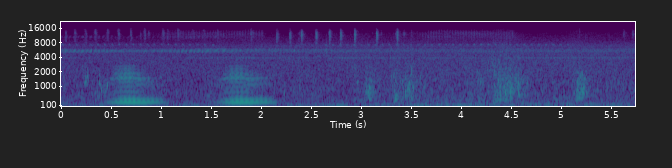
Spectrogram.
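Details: American bullfrog calling at a lake: two deep, resonant harmonic croaks about a second apart, each lasting under half a second, then softer scattered chirps, over a steady high insect drone and ticking.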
